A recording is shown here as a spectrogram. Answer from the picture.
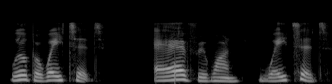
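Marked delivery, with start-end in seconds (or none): none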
